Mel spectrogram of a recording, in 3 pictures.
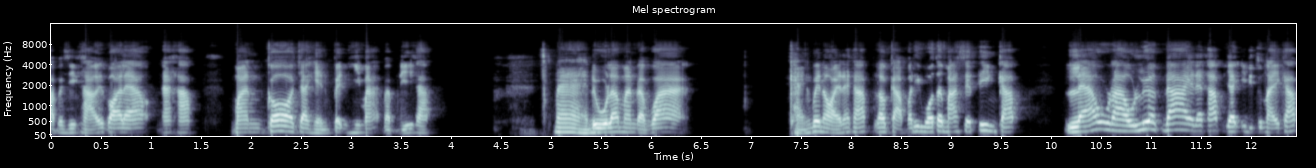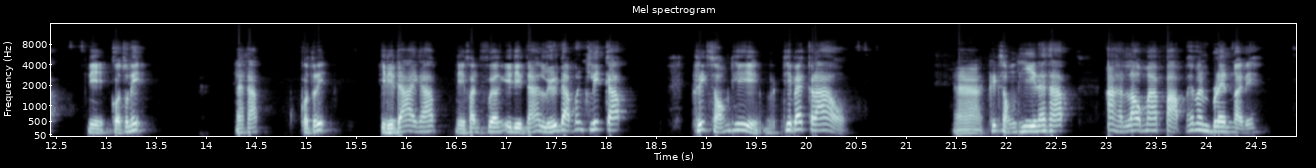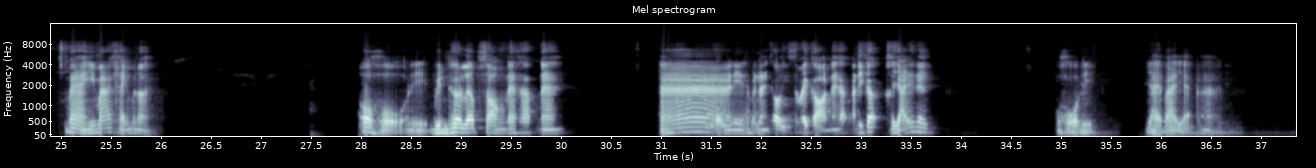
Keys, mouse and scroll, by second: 2.1-3.5 middle drag, 3.9 scroll up 1, 8.8 click, 12.5 click, 14.8 click, 15.8 click, 19.1 click, 20.4 click, 20.5 click, 23.2 click, 24.1-30.6 drag, 31.0 middle click, 33.3-34.5 drag, 34.5 middle click, 35.2-37.3 drag.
